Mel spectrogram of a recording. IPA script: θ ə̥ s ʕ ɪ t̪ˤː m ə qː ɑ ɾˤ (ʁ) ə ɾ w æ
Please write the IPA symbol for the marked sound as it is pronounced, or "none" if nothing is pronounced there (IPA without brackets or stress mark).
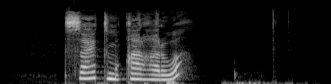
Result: ʁ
